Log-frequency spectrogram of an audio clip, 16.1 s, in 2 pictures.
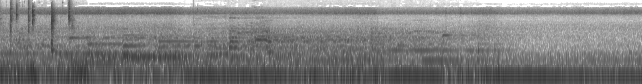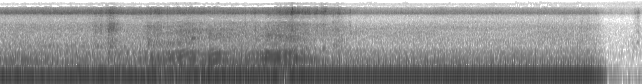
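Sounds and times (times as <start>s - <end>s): motorcycle engine running: 0.0s - 5.2s, 5.9s - 15.7s
wavering tone: 0.0s - 6.8s.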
